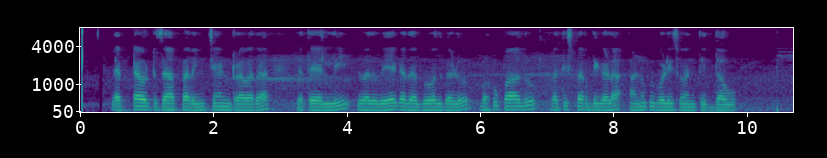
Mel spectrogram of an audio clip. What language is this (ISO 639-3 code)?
kan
